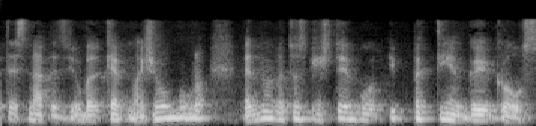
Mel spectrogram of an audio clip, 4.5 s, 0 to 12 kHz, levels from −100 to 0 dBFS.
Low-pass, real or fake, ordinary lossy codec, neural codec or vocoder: 7.2 kHz; fake; MP3, 48 kbps; codec, 16 kHz, 1.1 kbps, Voila-Tokenizer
